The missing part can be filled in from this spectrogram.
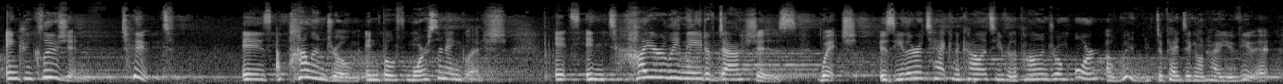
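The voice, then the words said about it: Scottish accent. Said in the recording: “as you've noticed by the accent, I am Scottish”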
